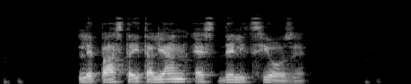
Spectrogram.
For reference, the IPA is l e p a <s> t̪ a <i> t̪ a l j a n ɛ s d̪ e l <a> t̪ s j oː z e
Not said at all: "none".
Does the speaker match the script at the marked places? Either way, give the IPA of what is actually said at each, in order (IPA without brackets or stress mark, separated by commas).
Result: s, i, i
